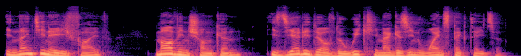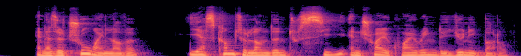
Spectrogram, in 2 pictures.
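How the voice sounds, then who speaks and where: A man's voice: mid-range voice, lively intonation, brisk, darkish tone, breathy edge. A man giving a scripted narration, telling a story with dramatic, suspense-building delivery.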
